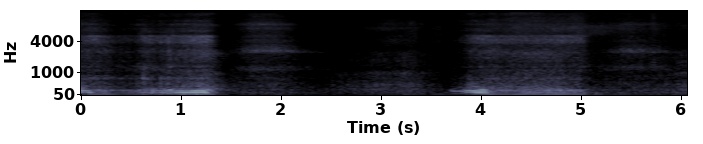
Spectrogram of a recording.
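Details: Sleeping person snoring while the baby moves: two low, rumbling snores on the in-breath with quiet out-breaths between, roughly 20 breaths a minute; ordinary snoring.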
